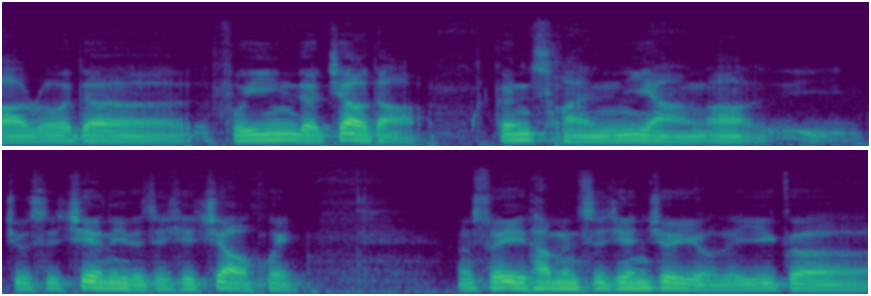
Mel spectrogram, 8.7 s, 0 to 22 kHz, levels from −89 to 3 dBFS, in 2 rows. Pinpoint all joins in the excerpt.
none

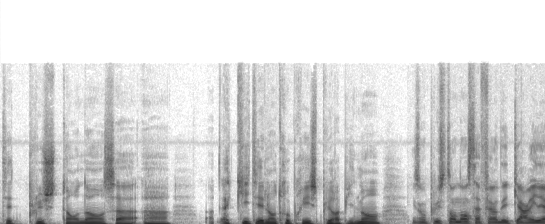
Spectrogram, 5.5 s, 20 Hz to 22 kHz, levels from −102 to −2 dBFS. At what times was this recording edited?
0:02.1
0:04.1

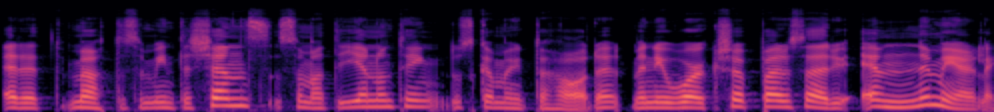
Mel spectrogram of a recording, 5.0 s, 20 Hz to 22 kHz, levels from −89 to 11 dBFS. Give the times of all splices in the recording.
0:03.1

